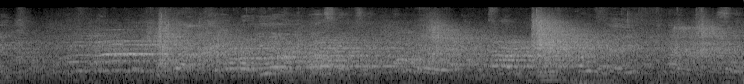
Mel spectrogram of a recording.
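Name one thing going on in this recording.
A young woman cheers loudly.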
